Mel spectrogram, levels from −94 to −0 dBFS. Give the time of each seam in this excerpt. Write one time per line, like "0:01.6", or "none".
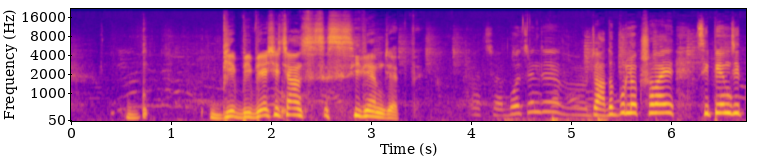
none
